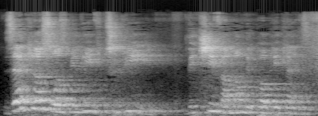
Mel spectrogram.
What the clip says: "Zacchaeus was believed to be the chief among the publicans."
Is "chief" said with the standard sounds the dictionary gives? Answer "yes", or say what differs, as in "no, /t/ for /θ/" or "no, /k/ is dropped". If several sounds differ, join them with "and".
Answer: yes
